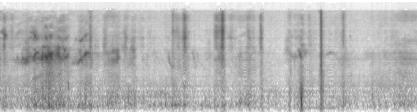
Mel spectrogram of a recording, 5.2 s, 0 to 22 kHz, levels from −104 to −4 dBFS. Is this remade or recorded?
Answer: remade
